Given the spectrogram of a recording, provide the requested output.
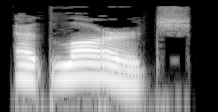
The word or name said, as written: at large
